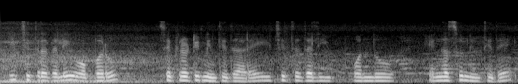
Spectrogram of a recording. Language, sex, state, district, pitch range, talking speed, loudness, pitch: Kannada, female, Karnataka, Bangalore, 165-185 Hz, 105 wpm, -14 LUFS, 175 Hz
